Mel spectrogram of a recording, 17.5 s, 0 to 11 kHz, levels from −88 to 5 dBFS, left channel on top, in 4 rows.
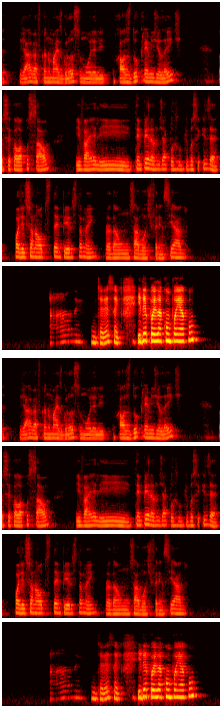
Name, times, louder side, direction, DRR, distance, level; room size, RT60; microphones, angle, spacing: voice 1, 0.0-3.6 4.3-5.3 5.8-8.7 9.0-12.4, left 1 dB, 5° left, 0.5 m, -39 dB
voice 2, 14.2-16.9, left 5 dB, 80° left, 0.7 m, -27 dB
8.9 x 6.8 x 3.7 m
head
